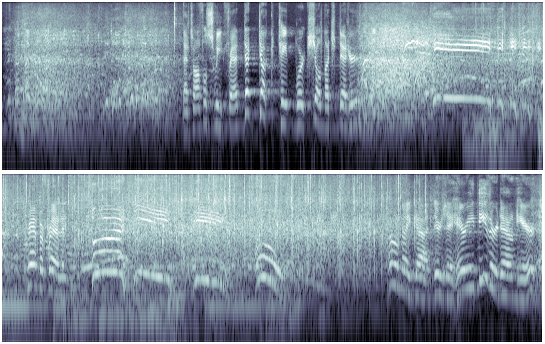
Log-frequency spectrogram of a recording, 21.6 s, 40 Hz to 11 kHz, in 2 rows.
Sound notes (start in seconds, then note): 0.0 audience laughs; 7.3 audience laughs; 8.9 laughs; 15.1 audience applauds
